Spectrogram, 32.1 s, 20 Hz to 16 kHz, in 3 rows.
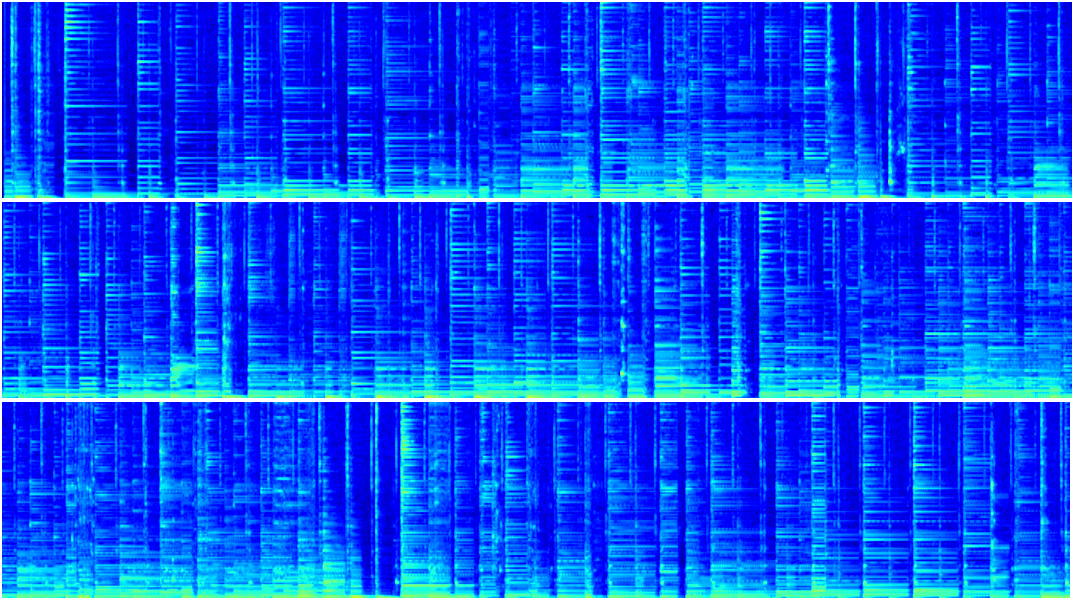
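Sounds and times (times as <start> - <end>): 
Bourgeois OMS custom koa guitar: 0.0 - 32.0.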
